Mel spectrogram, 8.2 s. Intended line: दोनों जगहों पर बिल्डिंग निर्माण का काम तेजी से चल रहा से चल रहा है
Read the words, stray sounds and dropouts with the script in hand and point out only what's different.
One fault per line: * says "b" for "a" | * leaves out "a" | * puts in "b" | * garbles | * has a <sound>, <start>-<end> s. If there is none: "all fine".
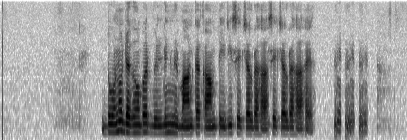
* has a laugh, 6.7-7.4 s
